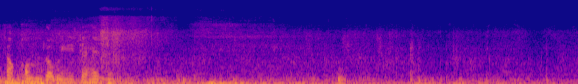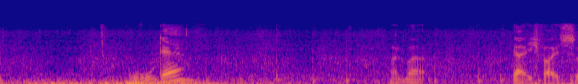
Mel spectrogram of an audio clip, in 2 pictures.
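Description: Soft footsteps pad across stone paving.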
